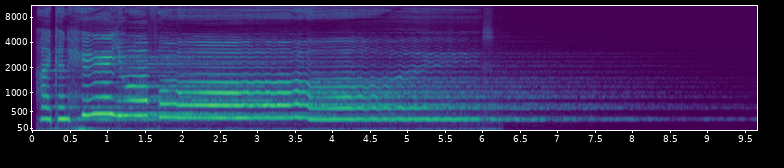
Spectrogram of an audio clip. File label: Vocal Wet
